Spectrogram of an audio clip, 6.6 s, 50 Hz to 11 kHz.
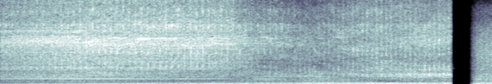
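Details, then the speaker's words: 1979 Chevrolet G10 camper van, rusty, cold-started in deep snow: deep low rumble with uneven, lumpy beat, cold V8 laboring and not settling to a smooth idle; rough idle. "And guess what? It cold started. It's unhappy about it, but it did it."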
